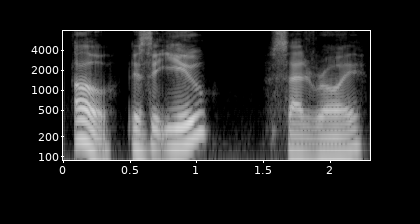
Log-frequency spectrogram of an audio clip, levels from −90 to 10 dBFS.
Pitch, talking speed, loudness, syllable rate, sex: 130 Hz, 155 wpm, -18 LUFS, 3.8 syllables/s, male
